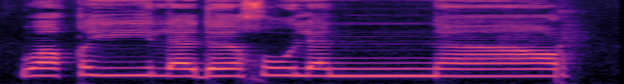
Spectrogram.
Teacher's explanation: کلمت ادخلہ میں حرف الدال پہ جزم ہے تو کیونکہ دال بھی حروف القلقلہ میں سے ہے تو ہم یہ حرف کو ہلاتے ہوئے یہ کلمہ کو پڑھیں گے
